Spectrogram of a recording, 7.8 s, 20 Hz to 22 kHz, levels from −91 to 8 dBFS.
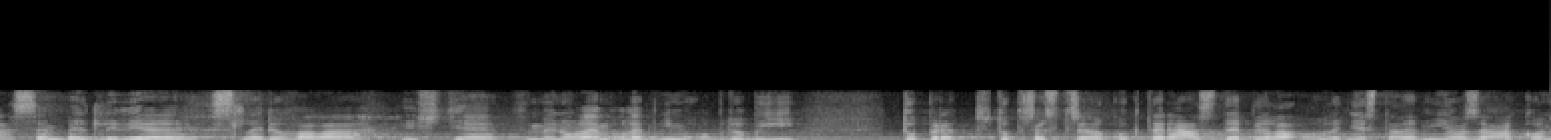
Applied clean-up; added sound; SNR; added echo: none; none; none; none.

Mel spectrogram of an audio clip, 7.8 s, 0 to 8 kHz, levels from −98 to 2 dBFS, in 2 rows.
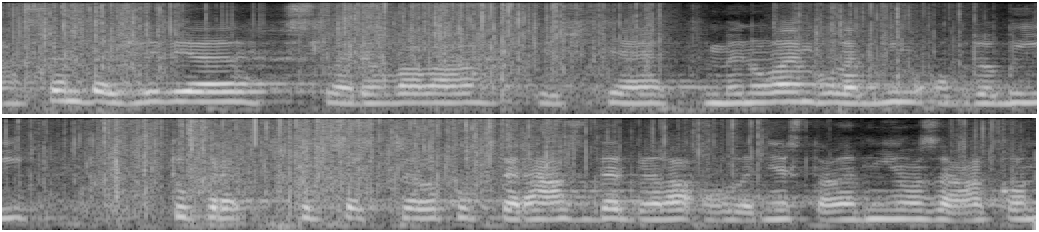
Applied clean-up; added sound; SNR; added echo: none; Crumpling, crinkling; 9 dB; reverberation time 0.2 s.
